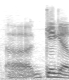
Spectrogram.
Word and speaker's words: Giga: Is it Giga or Giga? I forgot. I think it's Giga. You better pronounce Giga, or else everybody's gonna make fun of you right now. Yeah. I'm not Jay-Z, guys. I'm kidding. Giga, like Giga Drain from Pokemon, whatever.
